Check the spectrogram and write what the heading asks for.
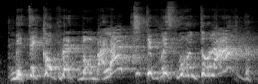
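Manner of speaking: ordinary talk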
